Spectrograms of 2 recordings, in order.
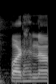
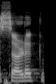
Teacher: यानी देखिए, उत्क्षिप्त का मतलब यह है कि इन वर्डों को बोलने पर हमारी जो जिह्वा है वह बाहर की तरफ फेंकती है, तो उसे उत्क्षिप्त व्यंजन कहते हैं।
